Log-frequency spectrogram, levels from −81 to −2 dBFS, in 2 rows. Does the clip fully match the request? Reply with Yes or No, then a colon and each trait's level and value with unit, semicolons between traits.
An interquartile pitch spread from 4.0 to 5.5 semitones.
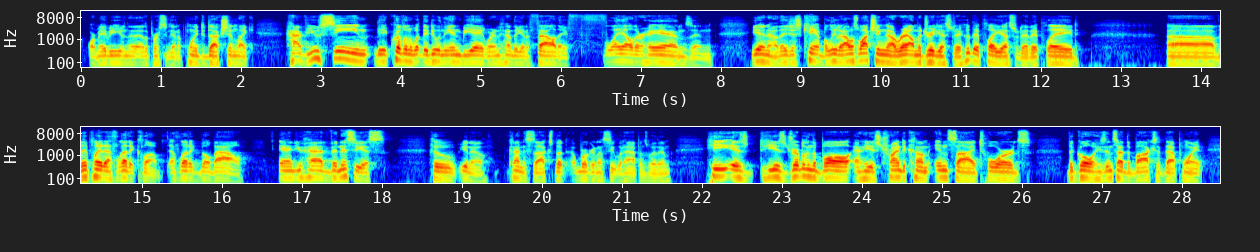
No: average, 3.4 semitones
